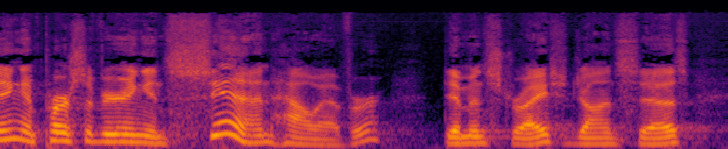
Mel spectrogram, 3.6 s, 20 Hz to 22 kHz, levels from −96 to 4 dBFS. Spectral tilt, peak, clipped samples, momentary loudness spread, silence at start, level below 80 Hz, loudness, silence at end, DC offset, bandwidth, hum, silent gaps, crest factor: -5 dB/octave; -4 dBFS; under 0.1%; 9 LU; 0 s; -58 dBFS; -24 LUFS; 0.15 s; under 0.1%; 16.5 kHz; none; none; 20 dB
